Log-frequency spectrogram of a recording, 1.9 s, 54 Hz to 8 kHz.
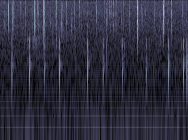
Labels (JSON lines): {"label": "biophony, knock croak", "recorder": "SoundTrap 300"}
